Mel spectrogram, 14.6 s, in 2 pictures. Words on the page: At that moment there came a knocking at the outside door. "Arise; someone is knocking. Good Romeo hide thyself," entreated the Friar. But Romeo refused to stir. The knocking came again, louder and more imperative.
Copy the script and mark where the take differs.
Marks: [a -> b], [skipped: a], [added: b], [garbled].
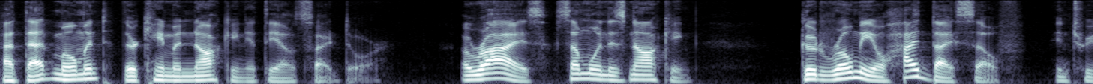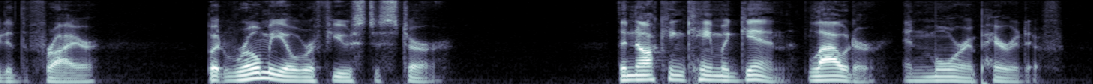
At that moment there came a knocking at the outside door. "Arise; someone is knocking. Good Romeo hide thyself," entreated the Friar. But Romeo refused to stir. The knocking came again, louder and more imperative.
